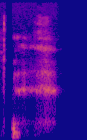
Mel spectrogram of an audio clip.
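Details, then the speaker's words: Adult sneezing during a spoken talk, part of a sneezing fit: a single quick, forceful burst trailing into a brief breathy rush of air. "Ooh, excuse me. My goodness. You ask them if they want to hear it, deepening your rapport. Just had a sneezing fit."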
